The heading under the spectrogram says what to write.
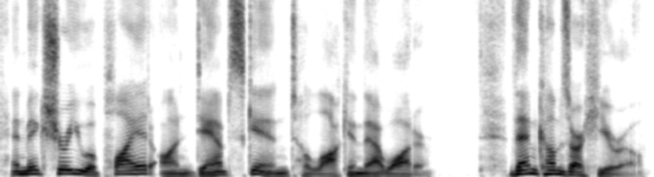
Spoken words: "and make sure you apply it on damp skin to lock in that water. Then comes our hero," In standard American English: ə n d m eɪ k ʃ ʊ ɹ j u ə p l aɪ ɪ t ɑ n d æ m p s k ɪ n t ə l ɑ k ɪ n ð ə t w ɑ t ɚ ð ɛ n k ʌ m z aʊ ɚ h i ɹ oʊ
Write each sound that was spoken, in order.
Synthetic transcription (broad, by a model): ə n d m eɪ k ʃ ʊ ɹ j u ə p l aɪ ɪ t n d æ m p s k ɪ n t ə l ɑ k ɪ n ð ə t w ɑ t ɚ ð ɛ n k ʌ m z aʊ ɚ h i ɹ oʊ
